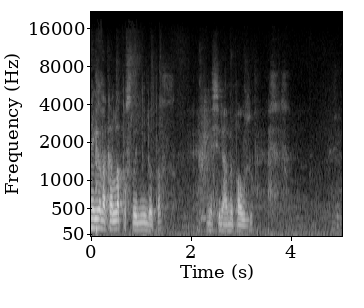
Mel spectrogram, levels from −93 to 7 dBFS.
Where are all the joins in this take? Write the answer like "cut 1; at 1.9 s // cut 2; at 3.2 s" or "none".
none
